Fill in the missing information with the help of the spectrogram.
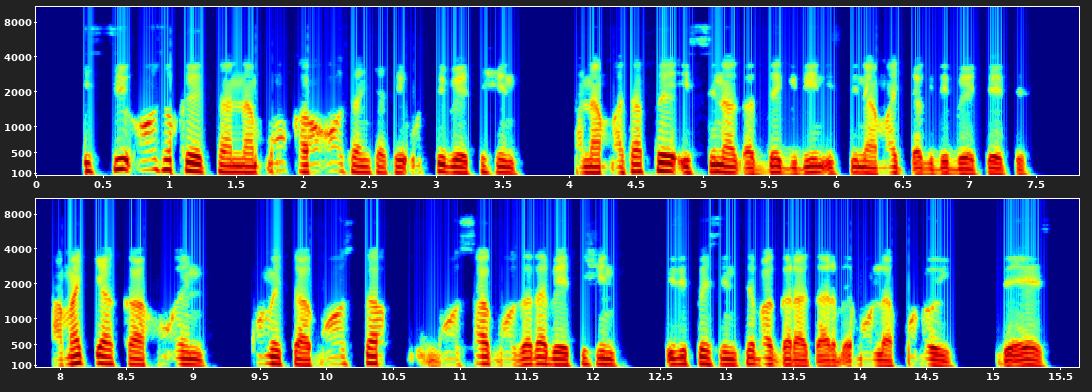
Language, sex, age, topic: Gamo, male, 25-35, government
